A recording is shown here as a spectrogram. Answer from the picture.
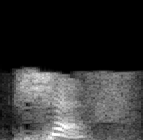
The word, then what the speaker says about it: chef: 这个 chef 就是这个大厨和主厨的意思， chef，注意这个发音是 chef，发 sh 音而不是 ch，而 sh chef salad。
